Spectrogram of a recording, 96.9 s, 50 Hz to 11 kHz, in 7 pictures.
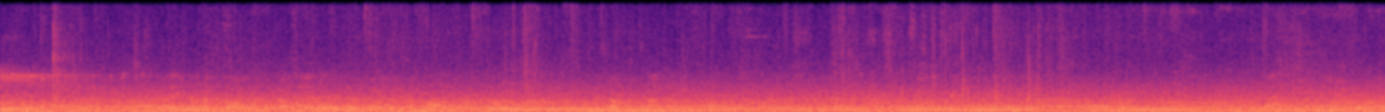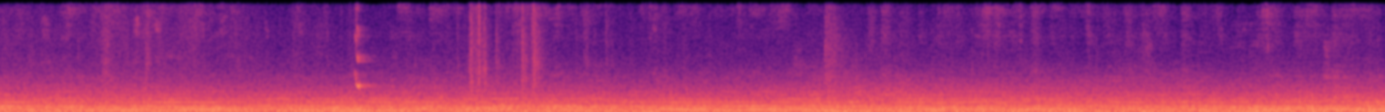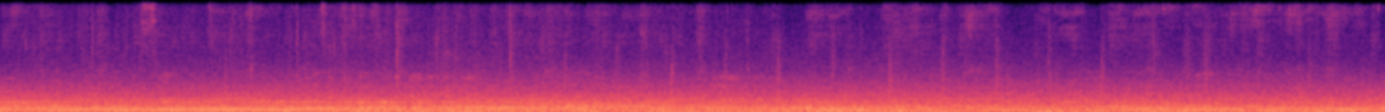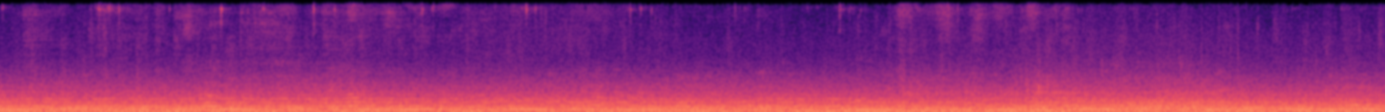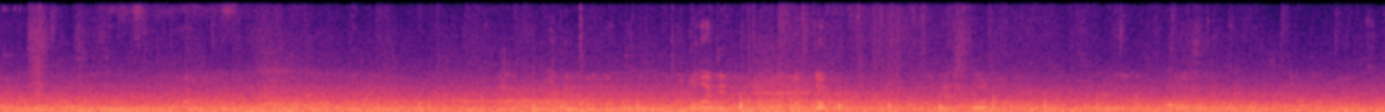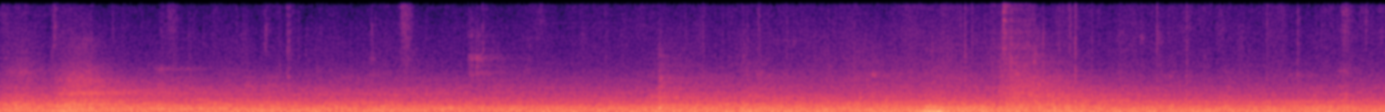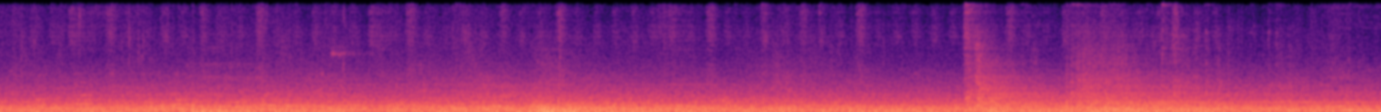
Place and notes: {"title": "Frankfurt Hauptbahnhof 1 - 200515 Bahnhofshalle nach Öffnung", "date": "2020-05-15 13:20:00", "description": "The lockdown is over since two weeks, the station is still no tas busy as it was, but many more people are crossing the great hall before they enter the platforms. People are buying flowers and talking on the phone without masks...", "latitude": "50.11", "longitude": "8.66", "altitude": "110", "timezone": "Europe/Berlin"}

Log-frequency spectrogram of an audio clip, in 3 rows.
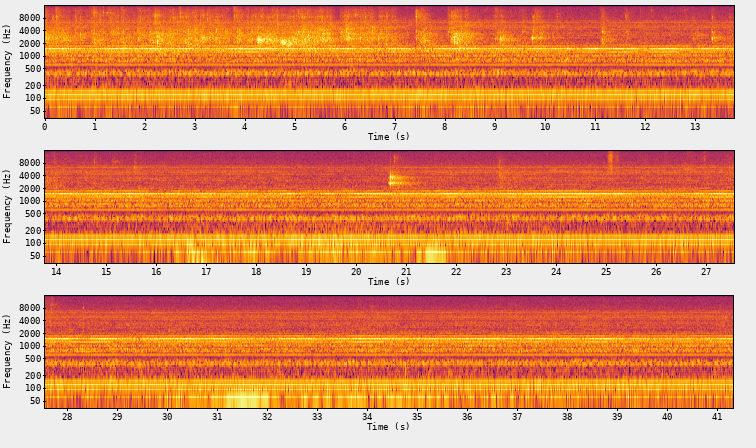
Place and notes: {"title": "Poznan, underground parking lot - garage ambience", "date": "2012-08-12 14:23:00", "description": "sound ambience in the underground parking lot in apartment building. a power box resonates the whole area. water flowing sewage pipes, hum form ventilation ducts. at the end of the recording there is a noticeable crack. it's crack of cartilages in my ankle when i moved my foot :)", "latitude": "52.46", "longitude": "16.90", "altitude": "97", "timezone": "Europe/Warsaw"}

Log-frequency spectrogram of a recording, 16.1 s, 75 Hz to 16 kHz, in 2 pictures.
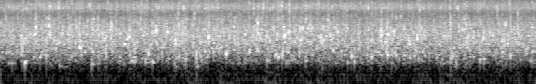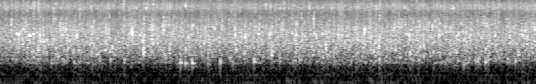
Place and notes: {"title": "上種瓜坑, 成功里 Puli Township - Upstream", "date": "2016-04-28 10:38:00", "description": "Sound of water, Small streams, Streams and Drop\nZoom H2n MS+XY", "latitude": "23.96", "longitude": "120.89", "altitude": "464", "timezone": "Asia/Taipei"}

